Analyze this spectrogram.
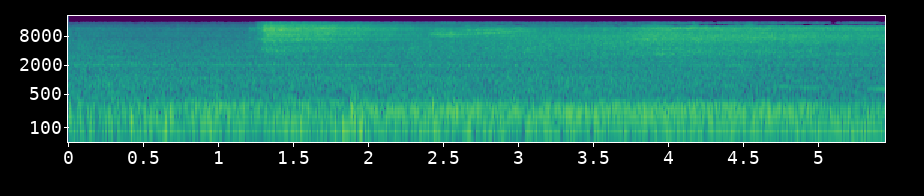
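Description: Class 317 electric multiple unit drawing to a stop beside the platform: a steady rumble and low hum with a faint squeal, and a hiss of air that starts suddenly about a second in and carries on.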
